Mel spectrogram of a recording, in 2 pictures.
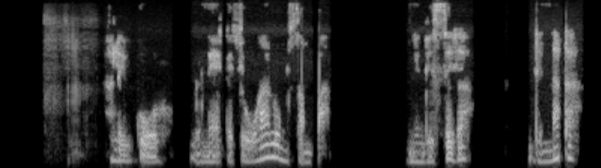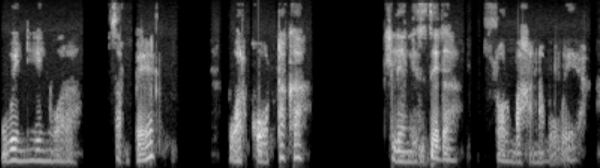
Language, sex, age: Wolof, female, 36-49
